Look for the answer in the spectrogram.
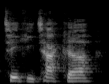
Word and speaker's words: tiki-taka: They're tiki-taki, tiki-taka. I keep saying that wrong.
